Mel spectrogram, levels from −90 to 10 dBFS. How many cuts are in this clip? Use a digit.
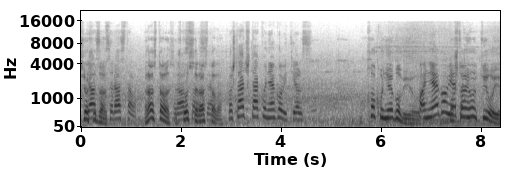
0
